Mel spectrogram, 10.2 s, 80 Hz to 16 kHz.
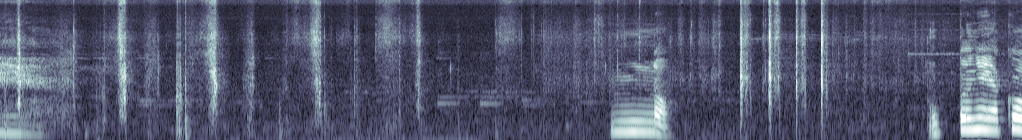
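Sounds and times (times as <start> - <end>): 
tarot cards being shuffled and laid out: 1.0 - 4.3, 5.0 - 9.0
speech: 6.1 - 6.8, 9.4 - 10.2.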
